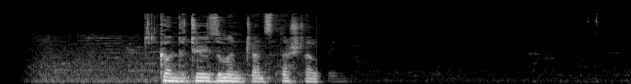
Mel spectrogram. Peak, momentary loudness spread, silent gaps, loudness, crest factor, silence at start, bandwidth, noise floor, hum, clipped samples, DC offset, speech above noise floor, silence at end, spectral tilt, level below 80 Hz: 0 dBFS; 17 LU; none; -14 LUFS; 18 dB; 1.45 s; 11.5 kHz; -65 dBFS; none; under 0.1%; under 0.1%; 52 dB; 3.15 s; -6 dB/octave; -50 dBFS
